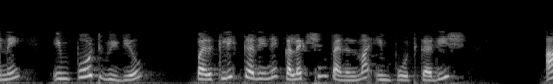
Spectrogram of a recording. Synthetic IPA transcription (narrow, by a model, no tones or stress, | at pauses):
ne | ɪmpoɾʈʋiɖijo | pəɾklikːəɾinekəlekʃənpɛnəlmãʔɪ̃mpoːɾʈkəɾiʃ | a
